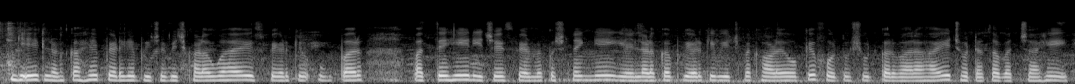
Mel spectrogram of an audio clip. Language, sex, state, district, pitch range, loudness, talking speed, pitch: Hindi, female, Bihar, Jahanabad, 180-200 Hz, -15 LUFS, 210 wpm, 185 Hz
